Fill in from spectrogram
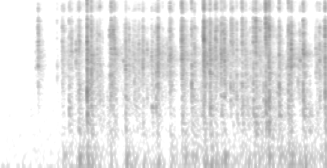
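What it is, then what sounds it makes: Plastic computer keyboard. Fingertips type steadily on a black plastic ergonomic split keyboard with a hollow housing, resting on a cloth tablecloth. Soft, rapid clacks with a muted, thumpy body and a light bright tick start sparsely, then run into a continuous quiet patter of keystrokes.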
